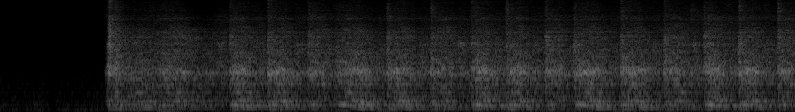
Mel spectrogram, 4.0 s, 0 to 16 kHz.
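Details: Porsche 911 (996), first start after roughly four years of restoration, weak battery: starter churns steadily about two turns a second but engine never catches; cause was an unplugged throttle body connector.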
